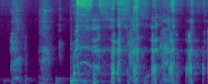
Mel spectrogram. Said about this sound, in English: Excuse me. Can't make me laugh out here because I'm bad on a cough. Sorry.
